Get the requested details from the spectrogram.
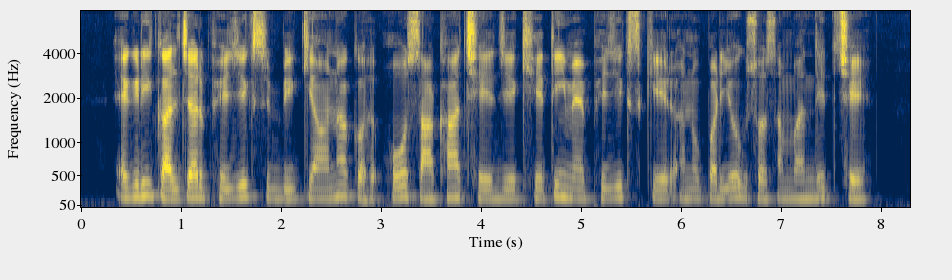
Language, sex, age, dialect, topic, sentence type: Maithili, male, 18-24, Bajjika, agriculture, statement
